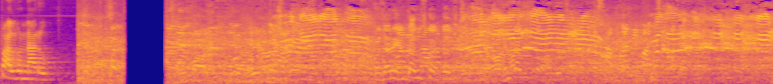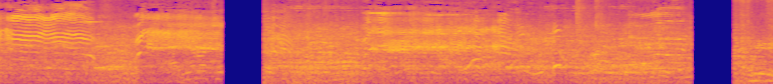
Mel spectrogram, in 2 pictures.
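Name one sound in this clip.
A crowd of people chatter and talk close by.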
